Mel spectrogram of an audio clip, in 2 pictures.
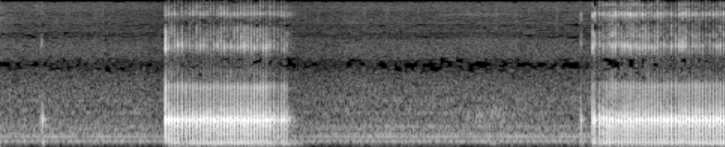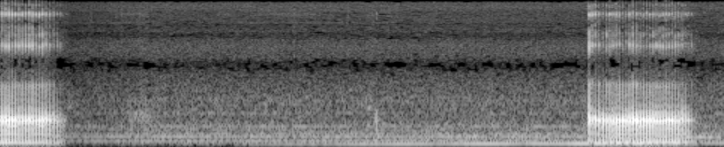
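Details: Loud, buzzing, snorting snores, three in about ten seconds with quiet breathing between them; a Boston Terrier dog snoring.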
